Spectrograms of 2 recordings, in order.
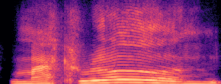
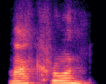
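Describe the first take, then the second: First: Drawn-out French pronunciation of Macron; French accent. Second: Said in the usual way. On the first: Pretend. Trying out the French president's name, French accent. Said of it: "parlez-vous français accent". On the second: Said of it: "President Macron".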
